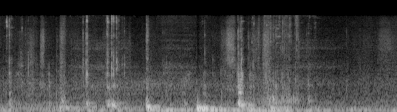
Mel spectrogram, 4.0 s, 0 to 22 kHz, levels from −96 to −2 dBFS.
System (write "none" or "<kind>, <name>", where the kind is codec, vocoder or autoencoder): vocoder, BigVGAN v2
